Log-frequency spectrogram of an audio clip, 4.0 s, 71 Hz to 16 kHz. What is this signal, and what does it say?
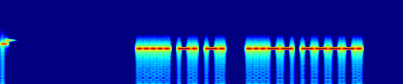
Morse code, heard as a keyed tone, about 36 wpm, 700 Hz. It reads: 5NN 39
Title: CQ WW DX Contest Exchange Encore - 35wpm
